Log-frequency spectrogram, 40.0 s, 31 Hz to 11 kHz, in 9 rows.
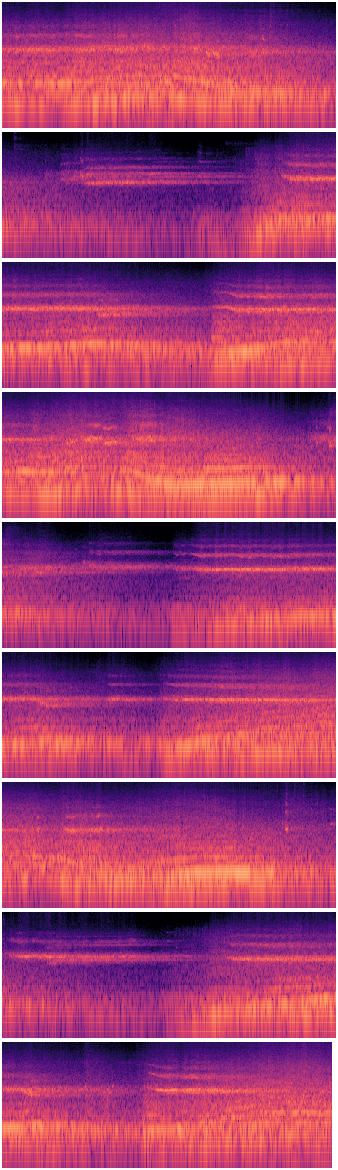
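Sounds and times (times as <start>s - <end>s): car tyres squealing: 0.0s - 40.0s
car engine revving: 21.9s - 32.0s, 33.4s - 40.0s.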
